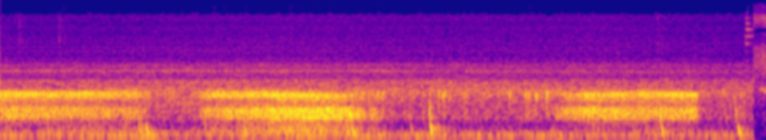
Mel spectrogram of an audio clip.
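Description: Loud, hollow, tubular breathing with a clear pause between phases: bronchial breath sounds, a normal finding over the trachea.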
